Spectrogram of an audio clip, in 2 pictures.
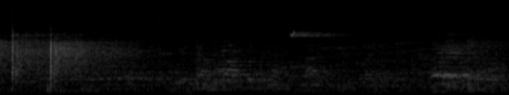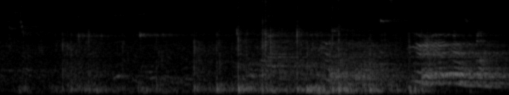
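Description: A futsal ball being kicked and bouncing on a sports hall floor, sharp knocks with hall echo in the first half-second and fainter ones after. Shouted voices come in near the end.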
